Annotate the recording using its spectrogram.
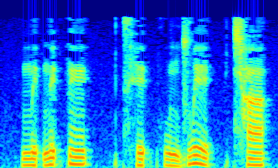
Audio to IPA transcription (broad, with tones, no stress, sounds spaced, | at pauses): m e˨ ʔ n̪ e˦ ʔ t̪ ẽ˦ | t͡sʰ e˨ ʔ pʰ u˨˩ n d͡z w e˥˧ | t͡ɕʰ a˦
